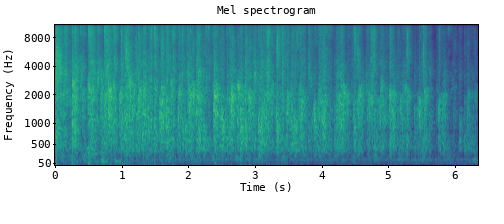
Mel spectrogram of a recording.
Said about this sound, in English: I just want to say that was beautiful. Thank you very much. Can we just give her another clap, please?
